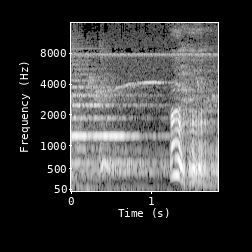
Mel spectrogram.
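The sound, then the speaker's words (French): Wolves call out with short, rising-and-falling yips and whines that come in two quick bursts after a moment of quiet, low rumbling forest ambience. No one speaks. “Mais un jour, alors que papa et maman loup cherchent une autre tanière pour la famille, ils traversent une forêt qu'ils ne connaissaient pas et entendent d'autres loups.”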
